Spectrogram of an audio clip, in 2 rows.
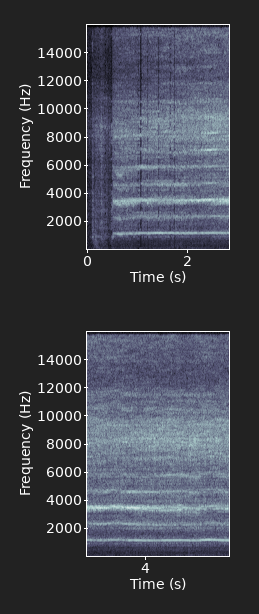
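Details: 1999 2g Eclipse GST Spyder convertible top, left (driver's) side: steady piercing high squeal at even pitch while the top motor runs up or down, about 75% of the time; owner suspects a broken pin in the gear drive mechanism.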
